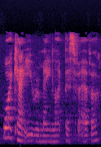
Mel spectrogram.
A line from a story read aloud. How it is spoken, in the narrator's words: Miss Darling sighed and whispered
